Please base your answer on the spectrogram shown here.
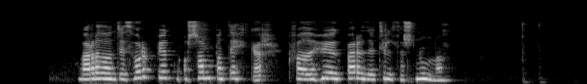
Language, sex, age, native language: Icelandic, female, 20-29, Icelandic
